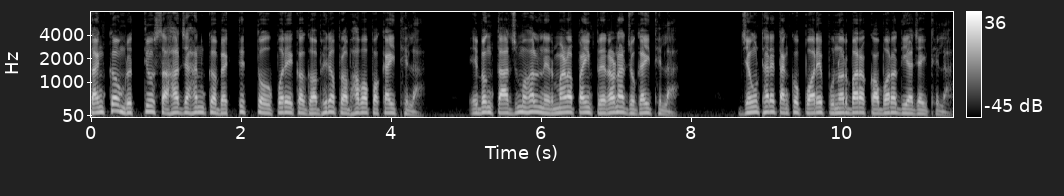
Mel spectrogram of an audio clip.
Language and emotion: Odia, neutral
